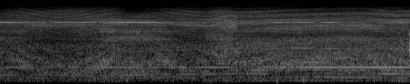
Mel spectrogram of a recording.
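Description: Shark Apex UpLight DuoClean vacuum running steadily through its hose and pet-tool attachment as the tool is moved over carpet.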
